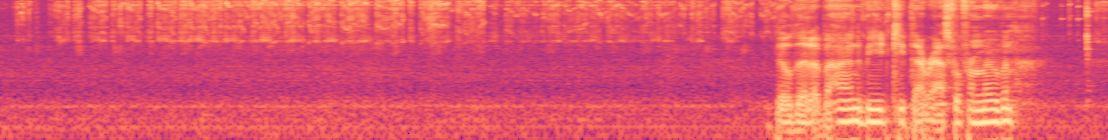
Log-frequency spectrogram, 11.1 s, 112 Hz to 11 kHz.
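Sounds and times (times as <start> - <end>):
thread squeaking and rasping: 0.0 - 9.0
steady faint hum: 0.0 - 11.0.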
